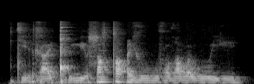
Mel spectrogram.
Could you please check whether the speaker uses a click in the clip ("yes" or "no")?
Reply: yes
